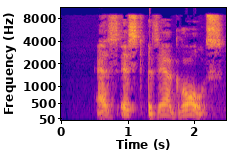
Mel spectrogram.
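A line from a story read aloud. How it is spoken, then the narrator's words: Shouted. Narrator (German): schrie ein anderer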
